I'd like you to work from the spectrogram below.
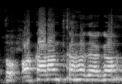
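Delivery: normal talking voice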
